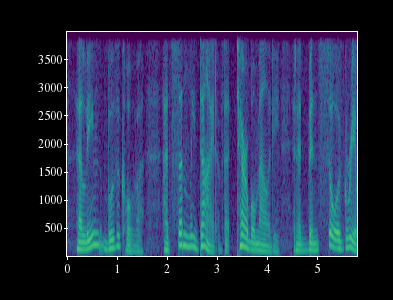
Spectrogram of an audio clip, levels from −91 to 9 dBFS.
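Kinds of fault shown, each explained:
Nothing's going wrong here: the faint room noise sits about 37 dB under the speech, and the call path's usual top-end limit at 4 kHz is all you'd expect from a G.711 line.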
